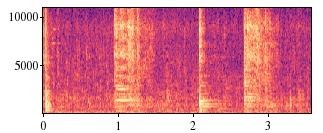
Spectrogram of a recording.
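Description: Soybean and potato curry being fried and stirred in a pan, sizzling oil with several sharp bursts as the spoon scrapes and turns the food, close and without talk.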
